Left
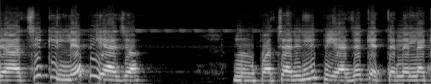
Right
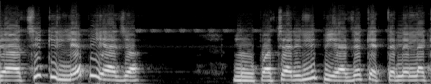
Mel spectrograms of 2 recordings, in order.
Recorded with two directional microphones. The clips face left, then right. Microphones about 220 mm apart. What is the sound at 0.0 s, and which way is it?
A woman's voice, 40° right (ahead or behind).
